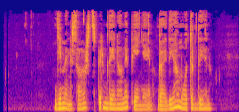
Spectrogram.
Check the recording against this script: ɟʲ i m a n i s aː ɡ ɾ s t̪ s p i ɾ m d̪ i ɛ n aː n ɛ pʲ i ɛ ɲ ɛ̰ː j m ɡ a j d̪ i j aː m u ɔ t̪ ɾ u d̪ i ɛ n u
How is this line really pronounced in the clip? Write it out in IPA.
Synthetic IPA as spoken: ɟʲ i m ɛ n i s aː ɾ s t̪ s p i ɾ m d̪ i ɛ n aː n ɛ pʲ i ɛ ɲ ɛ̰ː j m ɡ a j d̪ i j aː m u ɔ t̪ ɾ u d̪ i ɛ n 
